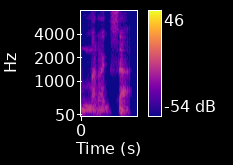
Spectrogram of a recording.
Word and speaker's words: maragsa: And the fourth kind of Tagalog word is called maragsa. Just like mabilis, it's pronounced fast with the accent on the last syllable. But just like malumi, it has a glottal stop as well.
